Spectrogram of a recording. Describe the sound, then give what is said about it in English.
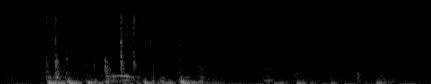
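Computer keyboard typing as a note is written in an editor: rapid clicking keystrokes in dense bursts, louder at first and then fading to lighter, sparser taps. “I'm pulling up the editor again so I can write a note to everybody.”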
